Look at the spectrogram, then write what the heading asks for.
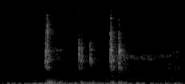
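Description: Three short bursts of keystrokes on a computer keyboard, fairly quiet and close, with brief pauses between them and no talking.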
